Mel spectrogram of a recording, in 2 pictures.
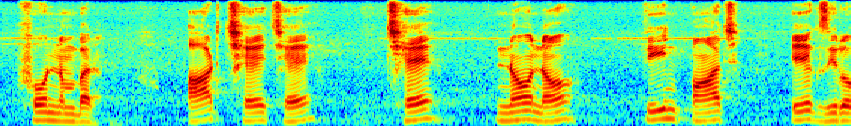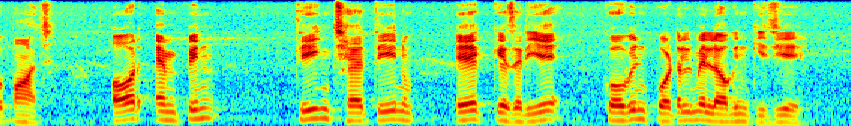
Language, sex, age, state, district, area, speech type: Urdu, male, 18-30, Uttar Pradesh, Saharanpur, urban, read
